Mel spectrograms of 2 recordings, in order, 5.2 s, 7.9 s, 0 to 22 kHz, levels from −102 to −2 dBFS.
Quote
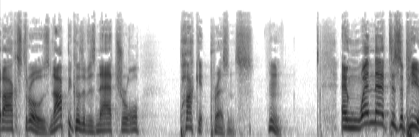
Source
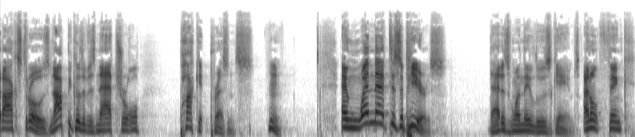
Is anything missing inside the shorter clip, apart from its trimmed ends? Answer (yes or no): no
